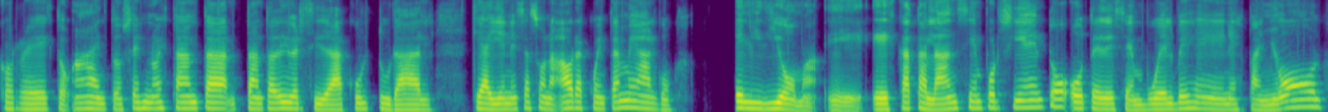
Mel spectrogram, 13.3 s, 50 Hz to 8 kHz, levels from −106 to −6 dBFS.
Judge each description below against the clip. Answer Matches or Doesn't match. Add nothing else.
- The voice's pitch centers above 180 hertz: Doesn't match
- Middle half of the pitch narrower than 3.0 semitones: Matches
